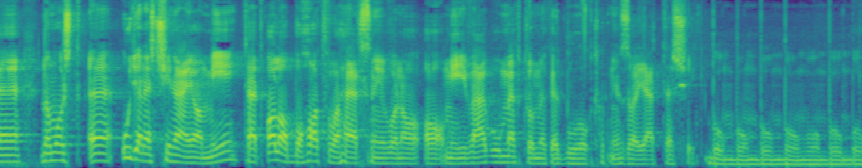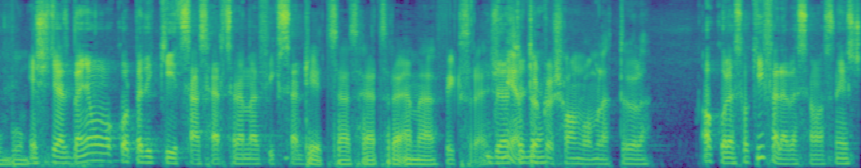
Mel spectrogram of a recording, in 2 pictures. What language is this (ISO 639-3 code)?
hun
